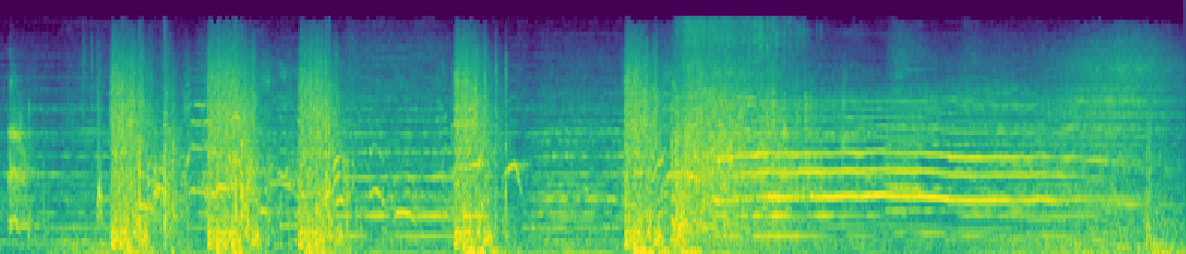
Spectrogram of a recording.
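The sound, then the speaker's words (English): Gunshots ring out as several sharp, loud blasts spread over the first half, over a sustained ringing tone that carries on after the last shot. “Nice shooting, son.”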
